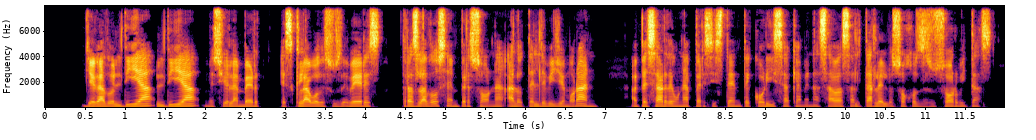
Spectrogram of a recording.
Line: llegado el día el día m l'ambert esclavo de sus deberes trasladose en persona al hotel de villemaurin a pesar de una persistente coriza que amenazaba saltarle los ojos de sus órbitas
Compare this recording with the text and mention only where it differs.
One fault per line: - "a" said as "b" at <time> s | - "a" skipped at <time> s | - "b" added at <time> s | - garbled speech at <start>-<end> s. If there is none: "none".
none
